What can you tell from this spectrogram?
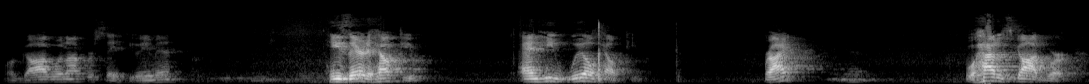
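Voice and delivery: ordinary delivery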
